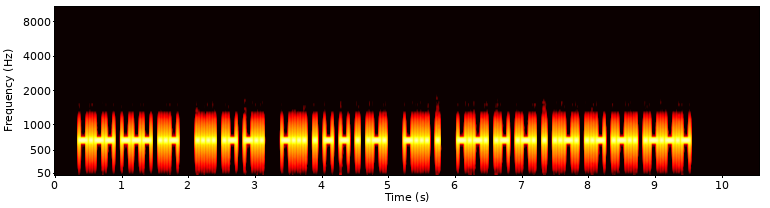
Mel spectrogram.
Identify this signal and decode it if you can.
Morse code, heard as a keyed tone, about 30 wpm, 700 Hz. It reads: YOU HAD BETTER BE CAREFUL.
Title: Sentences from Top 1600 Words 30wpm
